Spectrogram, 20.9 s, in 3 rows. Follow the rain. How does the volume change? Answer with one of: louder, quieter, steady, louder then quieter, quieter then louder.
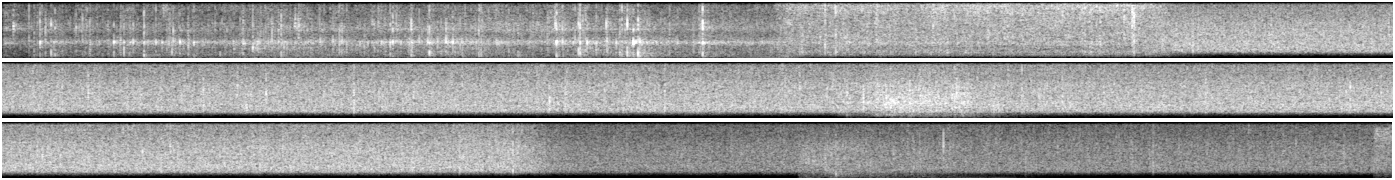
quieter.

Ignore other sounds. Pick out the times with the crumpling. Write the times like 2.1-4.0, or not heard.
0.8-1.7, 11.1-12.0, 17.9-18.9.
